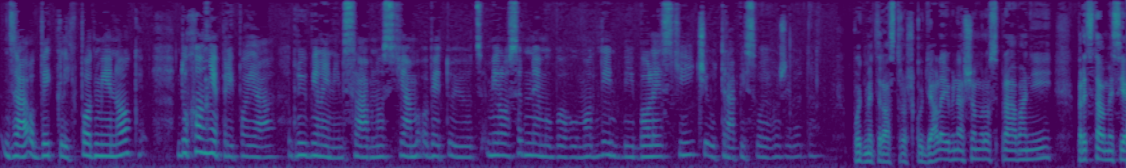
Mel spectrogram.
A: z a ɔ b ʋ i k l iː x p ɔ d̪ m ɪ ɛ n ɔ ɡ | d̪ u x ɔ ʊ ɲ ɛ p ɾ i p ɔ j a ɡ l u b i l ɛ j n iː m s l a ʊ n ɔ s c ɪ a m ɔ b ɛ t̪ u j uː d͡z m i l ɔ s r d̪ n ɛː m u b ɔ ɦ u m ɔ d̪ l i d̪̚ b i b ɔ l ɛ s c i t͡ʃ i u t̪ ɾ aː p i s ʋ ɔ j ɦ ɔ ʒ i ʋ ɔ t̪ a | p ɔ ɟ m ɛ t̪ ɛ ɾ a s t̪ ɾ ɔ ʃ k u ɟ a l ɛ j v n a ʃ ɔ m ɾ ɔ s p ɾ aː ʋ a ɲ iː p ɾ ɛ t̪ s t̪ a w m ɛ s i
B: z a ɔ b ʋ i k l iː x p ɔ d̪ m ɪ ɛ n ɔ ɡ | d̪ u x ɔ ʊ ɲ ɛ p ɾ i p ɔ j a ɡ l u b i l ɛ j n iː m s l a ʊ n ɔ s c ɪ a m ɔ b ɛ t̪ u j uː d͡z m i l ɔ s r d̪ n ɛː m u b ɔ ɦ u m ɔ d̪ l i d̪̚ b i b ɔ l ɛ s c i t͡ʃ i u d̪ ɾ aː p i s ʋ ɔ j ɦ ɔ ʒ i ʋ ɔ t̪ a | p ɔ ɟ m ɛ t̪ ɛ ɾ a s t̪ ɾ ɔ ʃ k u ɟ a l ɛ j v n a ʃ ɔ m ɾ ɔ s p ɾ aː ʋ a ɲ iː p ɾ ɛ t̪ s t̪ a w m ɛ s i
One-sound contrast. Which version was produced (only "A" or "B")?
A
